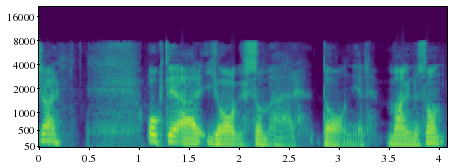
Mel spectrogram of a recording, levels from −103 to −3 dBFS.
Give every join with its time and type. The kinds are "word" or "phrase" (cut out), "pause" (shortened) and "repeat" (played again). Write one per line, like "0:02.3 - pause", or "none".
none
